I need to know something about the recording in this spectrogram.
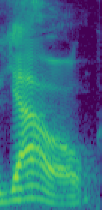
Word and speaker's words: JAOO: been I've been through yahoo which it's j it means java and object-oriented and then it's Danish so the danes just pronounced it exactly as if they had that word jaoo in their language and if they did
